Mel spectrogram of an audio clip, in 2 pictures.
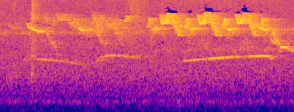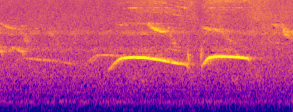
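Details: Red-tailed laughingthrush calling: a series of clear, arched whistles, each rising and then falling, growing louder with two strong notes near the end, while another bird gives thin, higher twittering in the background.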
